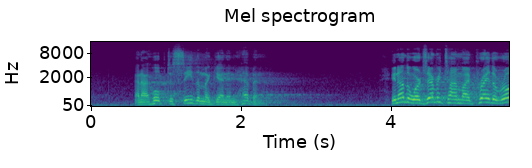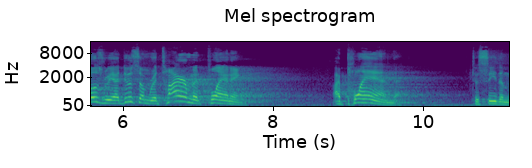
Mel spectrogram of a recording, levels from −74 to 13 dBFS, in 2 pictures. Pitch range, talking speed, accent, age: 120-170 Hz, 150 wpm, American, 50-69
